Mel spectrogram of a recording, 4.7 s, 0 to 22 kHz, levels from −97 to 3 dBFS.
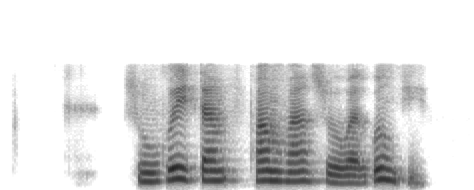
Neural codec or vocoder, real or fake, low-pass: codec, 24 kHz, 0.5 kbps, DualCodec; fake; 5.4 kHz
